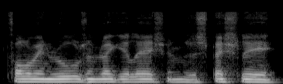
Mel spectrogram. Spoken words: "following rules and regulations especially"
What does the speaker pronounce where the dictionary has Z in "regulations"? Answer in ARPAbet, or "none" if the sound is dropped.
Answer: Z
